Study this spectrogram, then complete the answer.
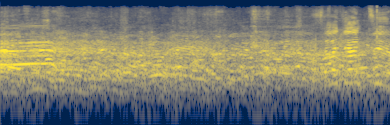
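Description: Men talk close by in loud voices.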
